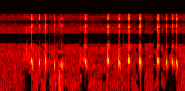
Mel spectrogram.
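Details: A male Russian dwarf hamster, taken out of his cage, gives a string of short, sharp squeaks at irregular intervals.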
